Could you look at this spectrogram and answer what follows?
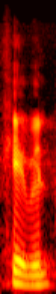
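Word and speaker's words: הבל: le da a abel abel en hebreo se pronuncia heaven aparece en eclesiastés 12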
